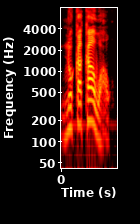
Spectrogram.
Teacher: with a voiced w in the middle and a voiceless w at the end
